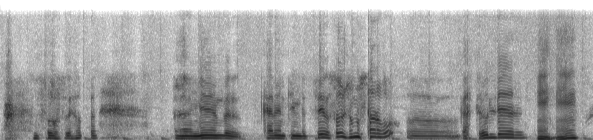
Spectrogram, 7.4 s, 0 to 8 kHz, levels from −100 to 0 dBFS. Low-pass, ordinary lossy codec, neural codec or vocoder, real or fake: 7.2 kHz; none; codec, 16 kHz, 6 kbps, DAC; fake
